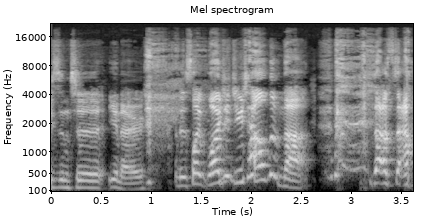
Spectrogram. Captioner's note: laughs; laughing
